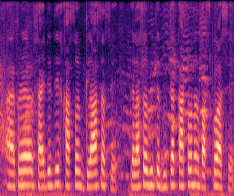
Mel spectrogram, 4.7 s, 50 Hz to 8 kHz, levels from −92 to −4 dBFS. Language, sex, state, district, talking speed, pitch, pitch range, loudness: Bengali, female, Assam, Hailakandi, 155 wpm, 210 Hz, 195-220 Hz, -16 LUFS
